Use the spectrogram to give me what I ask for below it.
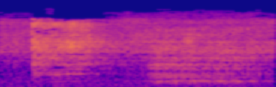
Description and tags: uh uh fart
fart, flatulence, flatulation, gas, poot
